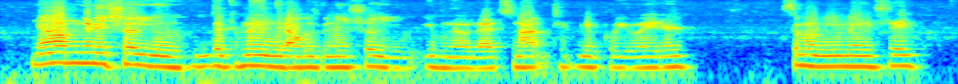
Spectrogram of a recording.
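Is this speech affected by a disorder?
Yes: cerebral palsy.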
